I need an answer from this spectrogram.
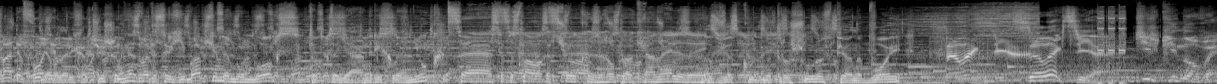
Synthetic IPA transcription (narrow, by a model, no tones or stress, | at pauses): zʋɑt̪ɪwxɔjaʋɐlˠɛɾʲijxɐrt͡ʃɪʃɪmɛnɛzʋɑt̪ɪserɦʲijbɑpkʲɪnɛbumbɔks | t̪ɔpt̪ɔjaɐnd̪ɾʲijxlˠewnʲukt̪sɛ | sʋʲɐt̪ɔslˠɑwʋɐkɐrt͡ʃukzɦɾupɪɔkʲɪɐnɛlʲzɪnnɐzʋʲjɐskud̪mɪt̪ɾɔʃuɾɔwpʲiɔnɐbʋɔj | selˠɛkt͡sʲiɐselˠɛkt͡sʲijɐ̰tʲilʲkʲɪnɔʋɛ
